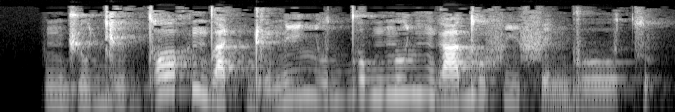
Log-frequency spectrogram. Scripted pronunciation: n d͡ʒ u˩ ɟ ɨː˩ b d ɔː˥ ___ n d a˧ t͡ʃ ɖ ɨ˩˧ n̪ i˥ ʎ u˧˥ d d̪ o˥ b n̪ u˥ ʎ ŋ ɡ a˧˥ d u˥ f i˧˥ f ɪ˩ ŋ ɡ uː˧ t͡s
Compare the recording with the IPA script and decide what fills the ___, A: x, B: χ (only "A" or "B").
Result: A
